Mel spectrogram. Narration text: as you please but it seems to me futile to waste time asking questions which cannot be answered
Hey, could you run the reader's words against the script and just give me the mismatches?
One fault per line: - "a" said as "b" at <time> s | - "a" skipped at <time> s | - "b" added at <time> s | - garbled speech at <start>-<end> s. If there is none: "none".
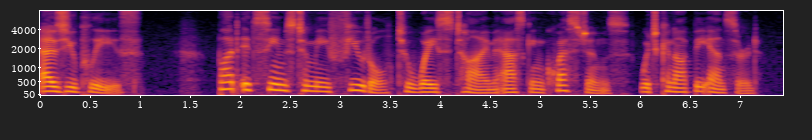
none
